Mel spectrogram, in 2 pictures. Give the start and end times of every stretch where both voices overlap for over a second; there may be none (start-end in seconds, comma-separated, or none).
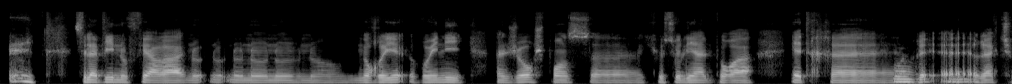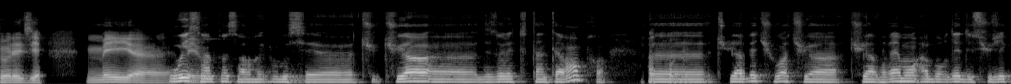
none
